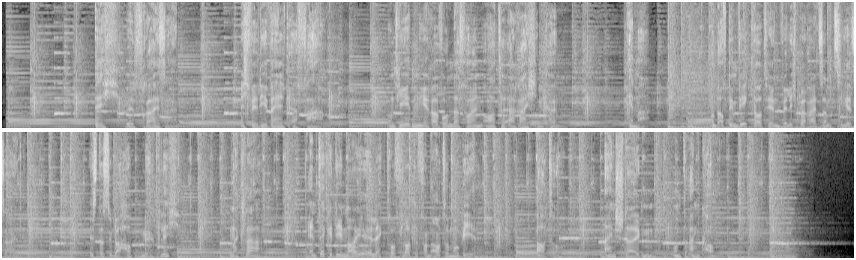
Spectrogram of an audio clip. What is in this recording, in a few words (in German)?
Werbung Auto; LOFT VOICES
